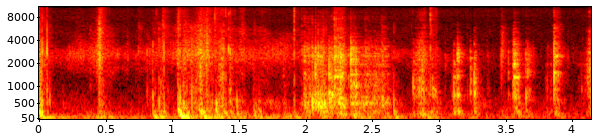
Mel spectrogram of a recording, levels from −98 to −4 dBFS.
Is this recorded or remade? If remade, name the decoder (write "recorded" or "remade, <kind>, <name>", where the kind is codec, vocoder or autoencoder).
recorded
